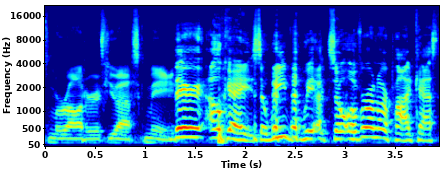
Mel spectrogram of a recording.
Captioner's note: laughter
